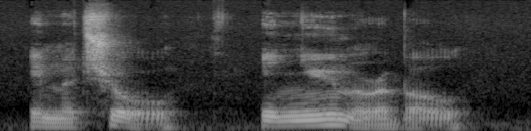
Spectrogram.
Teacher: We only say one M sound. Immature. Innumerable.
